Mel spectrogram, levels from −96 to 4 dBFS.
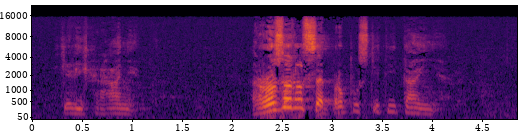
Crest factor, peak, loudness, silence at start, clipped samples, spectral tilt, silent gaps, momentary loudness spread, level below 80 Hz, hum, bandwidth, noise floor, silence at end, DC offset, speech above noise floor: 24 dB; -10 dBFS; -26 LUFS; 0.3 s; under 0.1%; 0 dB/octave; none; 23 LU; -72 dBFS; none; 15.5 kHz; -61 dBFS; 0.85 s; under 0.1%; 29 dB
